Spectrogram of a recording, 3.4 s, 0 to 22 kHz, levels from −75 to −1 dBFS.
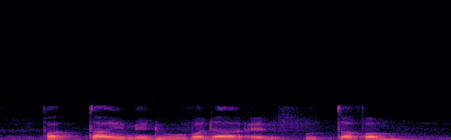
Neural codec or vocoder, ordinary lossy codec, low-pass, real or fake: none; AAC, 32 kbps; 5.4 kHz; real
